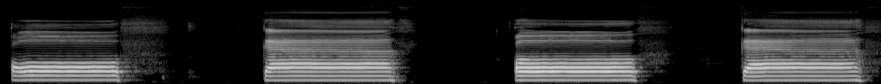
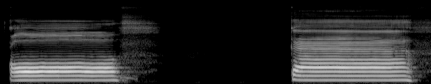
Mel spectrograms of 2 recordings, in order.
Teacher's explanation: یہ زبان کی جڑ اور تالو سے ادا ہونے والے حروف ہیں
